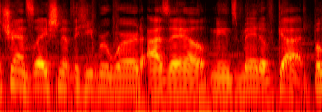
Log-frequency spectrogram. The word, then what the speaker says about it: Azael: The name of this shoe is pronounced Azael.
